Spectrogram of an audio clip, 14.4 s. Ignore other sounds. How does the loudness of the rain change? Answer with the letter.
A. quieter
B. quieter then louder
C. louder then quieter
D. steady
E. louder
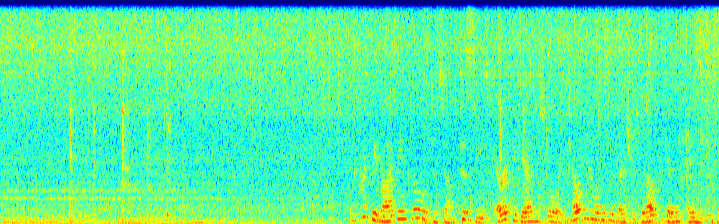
D.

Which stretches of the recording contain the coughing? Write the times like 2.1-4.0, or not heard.
1.4-3.5, 9.9-10.6.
